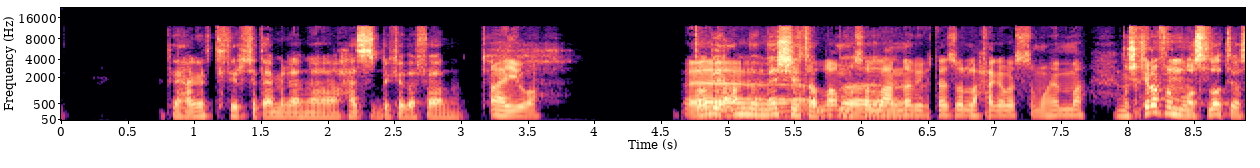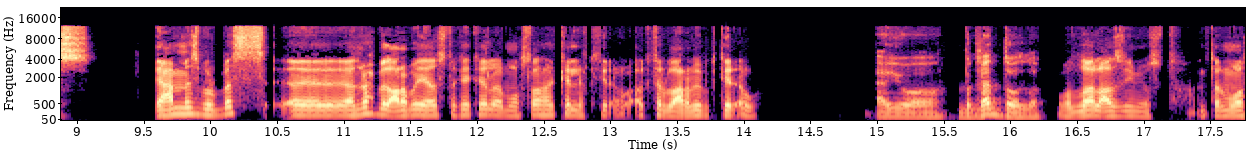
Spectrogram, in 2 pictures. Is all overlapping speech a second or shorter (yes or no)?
no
